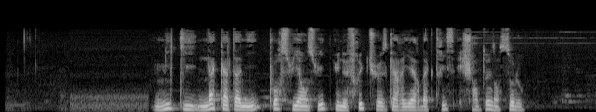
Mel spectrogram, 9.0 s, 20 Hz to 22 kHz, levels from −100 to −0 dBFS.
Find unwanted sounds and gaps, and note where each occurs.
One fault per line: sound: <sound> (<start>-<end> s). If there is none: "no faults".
no faults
